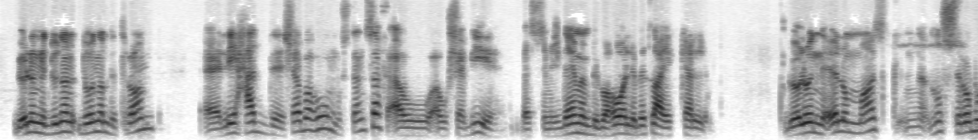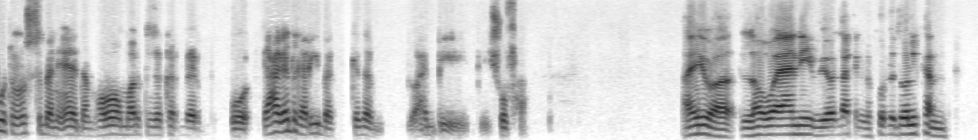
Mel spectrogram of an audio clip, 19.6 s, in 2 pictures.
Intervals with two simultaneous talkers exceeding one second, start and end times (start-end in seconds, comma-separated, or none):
none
